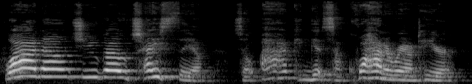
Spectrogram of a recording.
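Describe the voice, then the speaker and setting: A woman voicing a grouchy leprechaun who shouts and growls indignantly. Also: sits high, animated, slow pace, full character voice. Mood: irritated. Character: grouchy male leprechaun shoemaker.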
